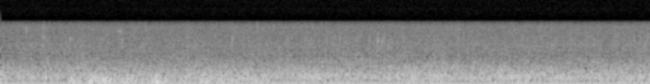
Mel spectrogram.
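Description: A continuous low rumble of thunder blends with steady rainfall, sustained and fairly loud throughout with a slight swell near the start.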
